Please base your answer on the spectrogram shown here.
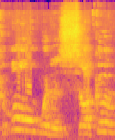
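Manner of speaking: very high, very loud yelling. Repeating the overheard line after being challenged, impersonating the man. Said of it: "That's what he said".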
